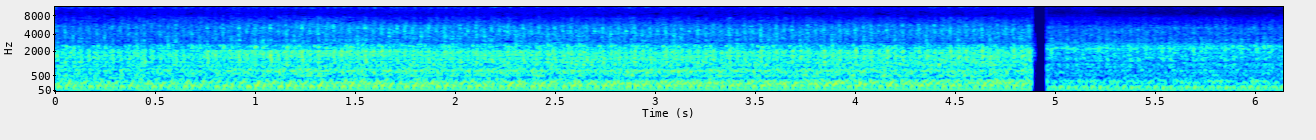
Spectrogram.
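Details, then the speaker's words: Mercedes A-Class 170 CDI diesel just restarted after replacing the failed turbo: steady diesel clatter at idle, even beat, no turbo whistle or surging; normal idle, fault was the turbo. "route bon ça a l'air de marcher on va aller essayer sur la route voir ce que ça donne"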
